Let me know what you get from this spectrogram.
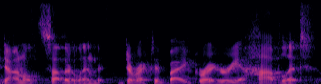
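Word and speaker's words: Hoblit: Sutherland directed by Gregory hob late' which sounds like a tiny Hobbit like a babe like a baby Hobbit this is because this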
